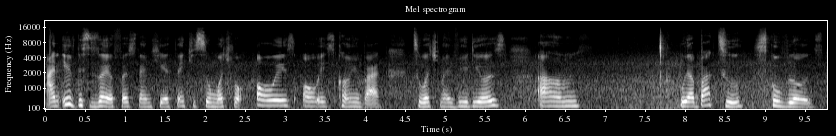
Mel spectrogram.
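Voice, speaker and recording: A woman's voice: medium pitch, steady tone, a little slow, dark tone, poor audio. A young woman with a Nigerian accent chatting casually and directly to her viewers in a vlog, recorded at arm's length. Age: young adult. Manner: informal, addresses viewers directly. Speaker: vlogger, student. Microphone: camera at arm's length. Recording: background noise.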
